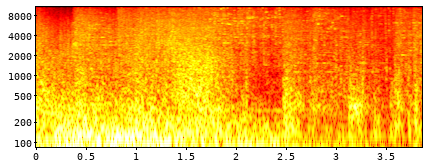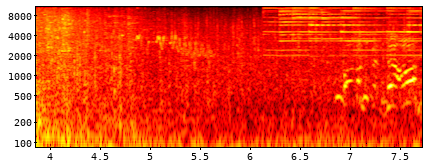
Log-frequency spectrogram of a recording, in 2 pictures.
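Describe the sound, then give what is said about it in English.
A loud blast bursts out at once with crashing, shattering debris, then settles into a rough rumble that slowly fades over several seconds. “I thought I heard an explosion.”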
